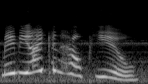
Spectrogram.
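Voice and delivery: high cartoon voice at normal volume; SpongeBob. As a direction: offer help in a squeaky pipsqueak voice. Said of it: "answered SpongeBob".

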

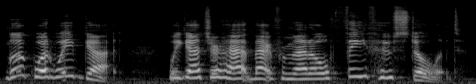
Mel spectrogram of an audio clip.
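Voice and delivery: loud, high, eager report; excited boasting. Acted. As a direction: show off your prize proudly. Boys proudly show rescued hat.

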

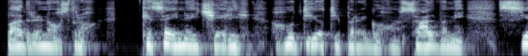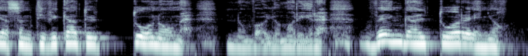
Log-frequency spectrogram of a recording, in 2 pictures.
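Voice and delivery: preghiera disperata. A narrator's reading. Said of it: "iniziò a pregare". (preghiera lenta con suppliche sommesse)

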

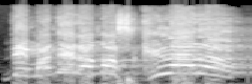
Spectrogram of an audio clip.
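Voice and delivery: high booming cry; preaching shout. Acted. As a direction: shout it out to the church. Preaching climax. (grito de predicador)

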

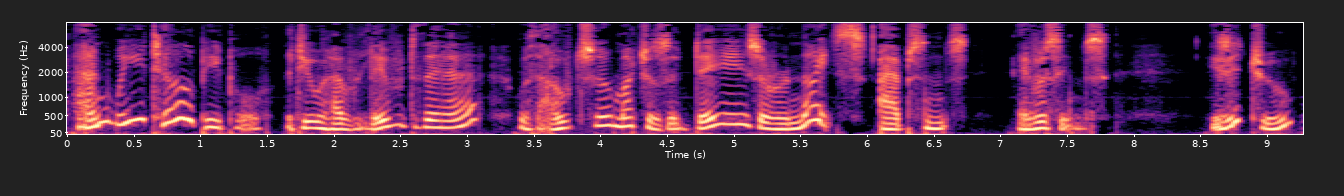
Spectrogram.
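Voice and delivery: put-on drawn-out, lilting old man's voice; good-natured old fellow, swooping intonation. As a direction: invite them in as a chatty sexton.

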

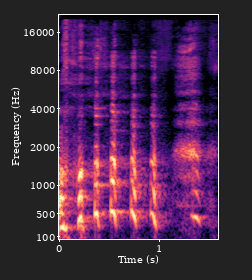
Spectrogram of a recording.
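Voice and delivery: high, loud burst of laughter; high delighted laugh. Real, not acted. Delighted at the dog.

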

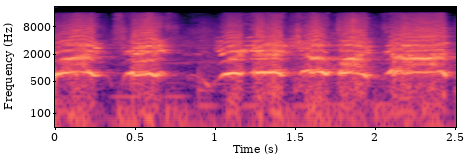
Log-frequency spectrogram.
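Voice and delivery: excited shout. Real, not acted. Son yelling at dad and friend in the game. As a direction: call out in panic and glee.

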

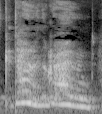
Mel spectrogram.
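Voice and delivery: imitated cop command in a put-on voice; Jacksepticeye shouting. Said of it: "he shouts".

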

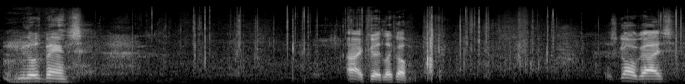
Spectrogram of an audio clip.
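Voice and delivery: tired and strained between sets; fatigued. Real, not acted. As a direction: push the words out through fatigue. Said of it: "we're getting real fatigued now".

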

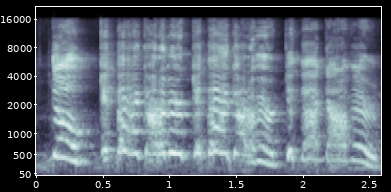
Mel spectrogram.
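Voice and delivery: high, urgent ordering out; frantic scolding. Acted. Father chasing his son from the show, frantic. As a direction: shoo him out in a high panic.

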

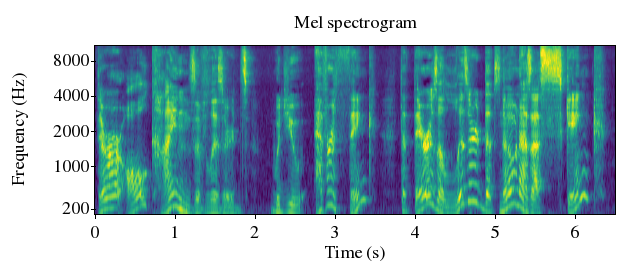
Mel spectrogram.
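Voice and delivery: ordinary delivery, nothing marked

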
